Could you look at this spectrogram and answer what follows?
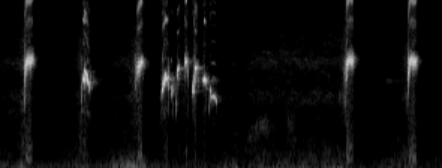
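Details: Red-whiskered bulbul caught from the wild and trained for singing contests: three separate sharp notes, then a fast tumbling phrase of about six whistled notes, followed after a quiet gap by two more single loud notes.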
